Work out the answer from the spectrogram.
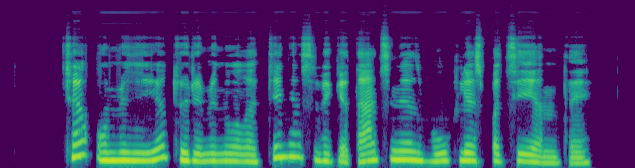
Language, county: Lithuanian, Vilnius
